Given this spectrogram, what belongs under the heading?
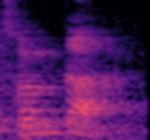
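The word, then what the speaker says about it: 젊다: 막다 뭐 점따 뭐 나이가 절다가 아니라 점따 그지?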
